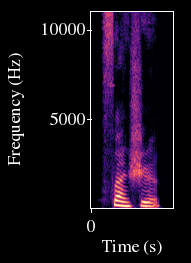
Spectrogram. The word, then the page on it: 算是: suàn shì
